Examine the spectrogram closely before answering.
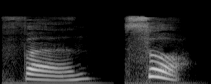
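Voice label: "fěnsè", Mandarin Chinese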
